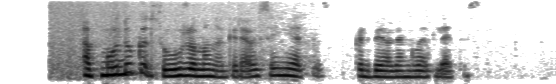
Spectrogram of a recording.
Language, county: Lithuanian, Utena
